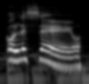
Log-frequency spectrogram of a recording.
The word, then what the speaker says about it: Colosseo: Now, this next map has been debated on how it's pronounced, but I don't think anyone will debate me on this pronunciation. Colosseo.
